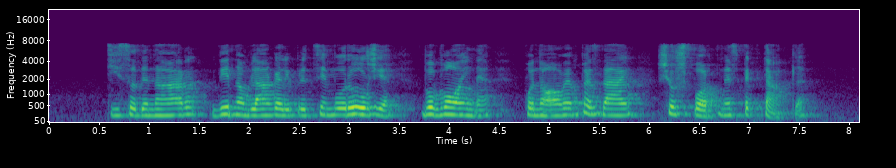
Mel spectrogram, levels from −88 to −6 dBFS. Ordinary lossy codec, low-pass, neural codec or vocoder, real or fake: none; 7.2 kHz; codec, 16 kHz, 4 kbps, FunCodec, trained on Chinese and English, 50 frames a second; fake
